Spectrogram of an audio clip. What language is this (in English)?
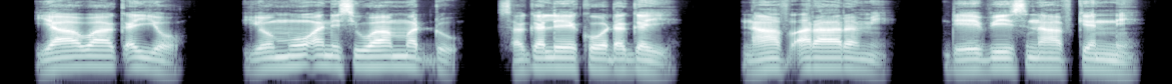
Oromo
